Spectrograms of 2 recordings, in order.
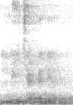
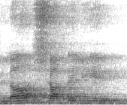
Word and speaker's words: Le Chatelier: ली चैटलियर। ये French scientist है और इनका जो ये फ्रेंच नेम है इसका जो करेक्ट प्रोनाउंसिएशन है वो है ला शातेलिए।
